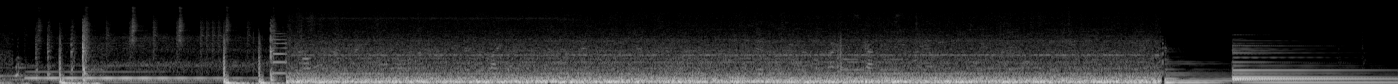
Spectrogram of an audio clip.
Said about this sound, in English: There is nothing like the calm I find in flight, suspended in midair. The soothing backdrop of flowing air that maintains cabin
